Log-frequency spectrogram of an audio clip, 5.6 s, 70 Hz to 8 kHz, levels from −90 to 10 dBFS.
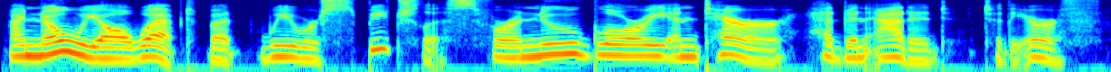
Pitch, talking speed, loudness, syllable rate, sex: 195 Hz, 225 wpm, -20 LUFS, 5.2 syllables/s, female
